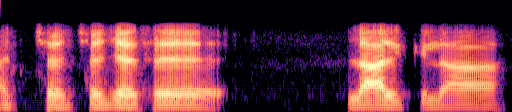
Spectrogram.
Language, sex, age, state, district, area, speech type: Urdu, male, 18-30, Uttar Pradesh, Balrampur, rural, conversation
